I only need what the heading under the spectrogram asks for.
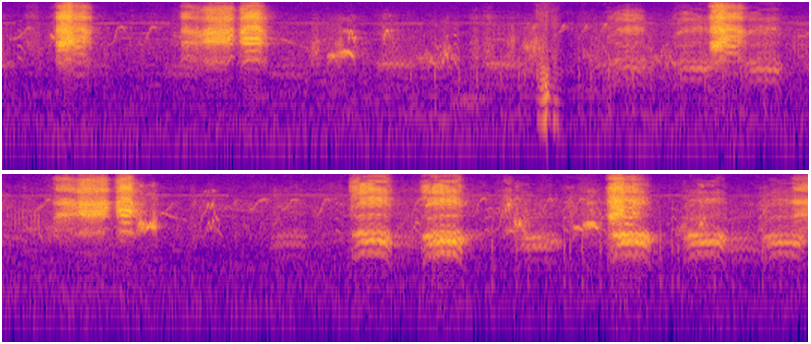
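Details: Black drongo producing a rapid series of harsh, scratchy notes mixed with ringing, harmonic chirps, about fifty per minute, with one sharp click partway through.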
